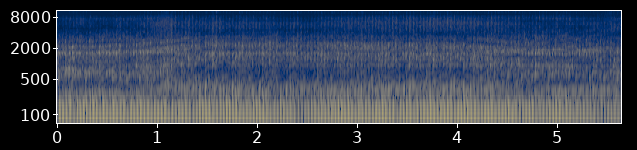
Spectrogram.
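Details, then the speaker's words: Dodge SRT4 turbo at 107,379 miles, many new parts: steady deep idle pulsing evenly with faint high turbo hiss, pretty loud; sounds good, normal idle. "You can always just faintly hear the turbo, but it sounds good. It is pretty loud, as you would expect."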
